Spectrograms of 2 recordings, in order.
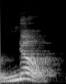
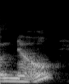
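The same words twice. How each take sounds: First: It is said harshly, in a scary tone. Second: It is said gently, in a calm tone. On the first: It frightens the child to tears. The speaker calls it wrong. "you never say no that you make them cry. You don't go no. You don't talk like that" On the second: It firmly stops the child without upsetting them. The speaker calls it right. "Just go no"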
